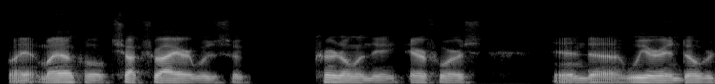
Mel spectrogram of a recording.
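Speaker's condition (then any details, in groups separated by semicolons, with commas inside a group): Parkinson's disease; ping pong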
